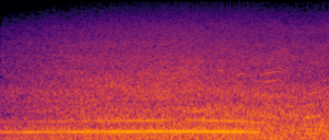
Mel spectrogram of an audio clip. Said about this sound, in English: Before long, the bus pulls up.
